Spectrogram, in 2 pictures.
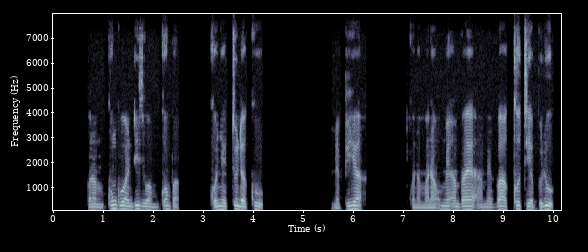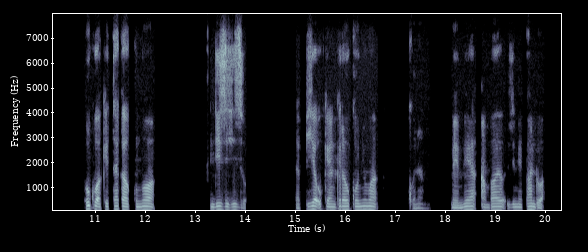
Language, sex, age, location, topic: Swahili, male, 18-24, Wajir, agriculture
